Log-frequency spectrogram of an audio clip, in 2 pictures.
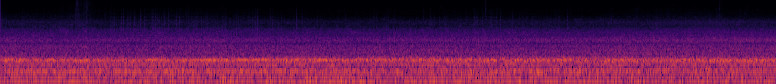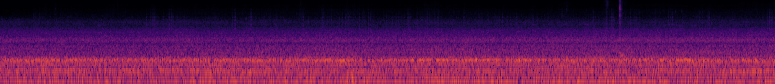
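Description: Steady engine and tyre-on-road rumble heard from inside a car cruising on a motorway, unchanging throughout.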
